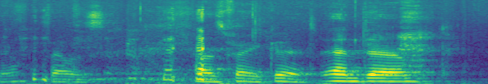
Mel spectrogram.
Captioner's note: audience laughs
